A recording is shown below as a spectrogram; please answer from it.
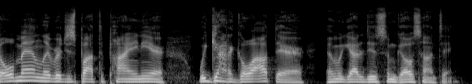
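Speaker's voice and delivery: ordinary talk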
